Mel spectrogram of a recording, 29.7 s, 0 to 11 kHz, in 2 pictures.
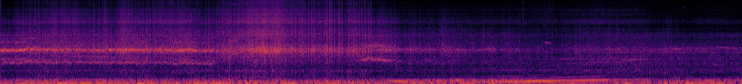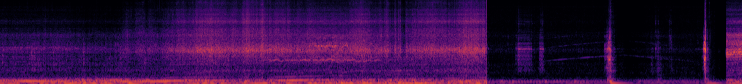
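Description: BMW E36 Compact's 2.8-litre straight-six driven hard on track, heard through heavy wind buffeting on an outside-mounted microphone. The engine note rises twice as the car accelerates, and the tyres squeal through corners near the start and again around two-thirds through. About five seconds before the end the sound cuts abruptly to a much quieter stretch with a few sharp clicks, then returns loud.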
